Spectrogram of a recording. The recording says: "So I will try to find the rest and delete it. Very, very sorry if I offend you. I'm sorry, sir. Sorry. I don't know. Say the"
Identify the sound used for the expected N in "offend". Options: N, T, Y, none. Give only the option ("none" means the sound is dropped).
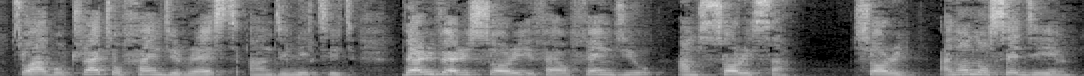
N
